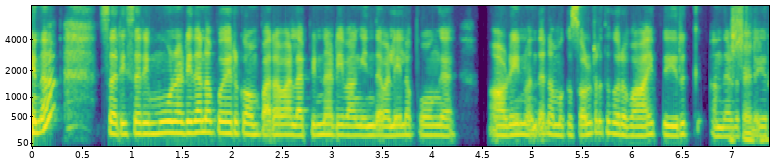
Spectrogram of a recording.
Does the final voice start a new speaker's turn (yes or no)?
yes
